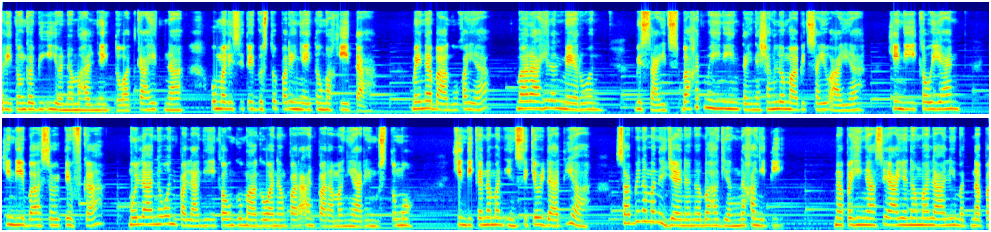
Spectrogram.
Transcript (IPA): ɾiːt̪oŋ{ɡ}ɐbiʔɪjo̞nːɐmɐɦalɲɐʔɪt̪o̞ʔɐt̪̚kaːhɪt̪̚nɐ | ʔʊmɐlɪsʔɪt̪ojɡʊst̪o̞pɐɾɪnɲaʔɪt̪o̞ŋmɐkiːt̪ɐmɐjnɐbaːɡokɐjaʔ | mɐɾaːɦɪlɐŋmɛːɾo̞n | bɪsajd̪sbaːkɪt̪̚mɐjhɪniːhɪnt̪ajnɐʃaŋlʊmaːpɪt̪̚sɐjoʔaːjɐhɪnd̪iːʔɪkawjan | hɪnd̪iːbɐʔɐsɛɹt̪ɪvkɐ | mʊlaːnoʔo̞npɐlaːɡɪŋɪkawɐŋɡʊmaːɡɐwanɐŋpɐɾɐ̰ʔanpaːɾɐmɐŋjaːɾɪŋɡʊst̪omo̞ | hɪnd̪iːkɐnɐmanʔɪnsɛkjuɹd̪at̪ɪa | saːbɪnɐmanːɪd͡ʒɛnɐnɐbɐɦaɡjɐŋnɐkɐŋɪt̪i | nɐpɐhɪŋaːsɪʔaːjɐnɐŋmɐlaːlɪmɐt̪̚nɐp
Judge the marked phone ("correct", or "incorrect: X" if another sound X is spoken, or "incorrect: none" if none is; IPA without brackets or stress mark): correct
